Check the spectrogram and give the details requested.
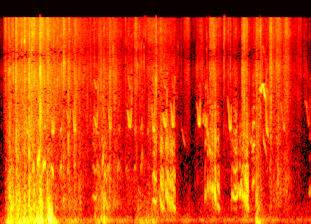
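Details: Natal spurfowl, South Africa, with its raucous call: a loud low rumbling thump opens, followed by scattered harsh descending cackles in quick uneven bursts.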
